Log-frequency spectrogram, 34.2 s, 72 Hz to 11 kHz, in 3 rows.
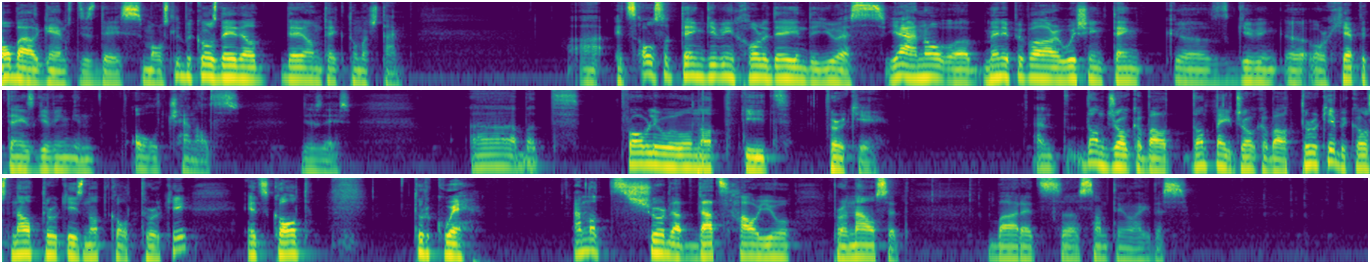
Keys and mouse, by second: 20.2 alt+middle click, 20.6 alt+middle click, 22.1 3, 24.2 click, 24.2 middle click, 25.2 click, 25.2 middle click, 30.8-34.1 alt+drag.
